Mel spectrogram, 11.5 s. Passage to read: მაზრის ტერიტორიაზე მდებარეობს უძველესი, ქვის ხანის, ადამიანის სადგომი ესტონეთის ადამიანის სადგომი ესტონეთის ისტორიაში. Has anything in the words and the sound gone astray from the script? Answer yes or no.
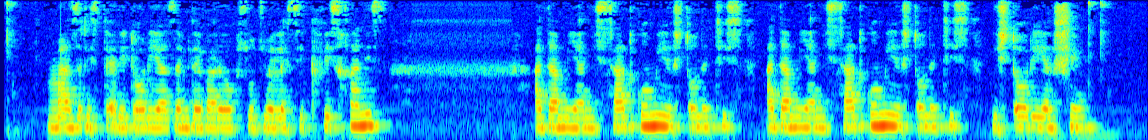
no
